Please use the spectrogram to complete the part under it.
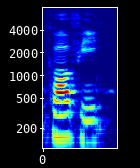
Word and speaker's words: Coffey: También pues conocimos a este hombre llamado John Coffey, el prisionero, cuyo nombre se pronuncia igual que la bebida, pero que se escribe diferente.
